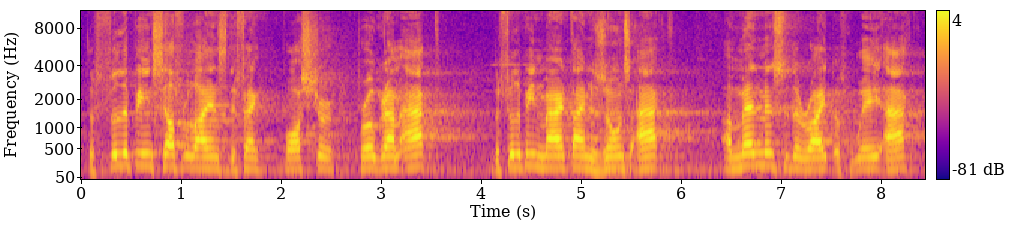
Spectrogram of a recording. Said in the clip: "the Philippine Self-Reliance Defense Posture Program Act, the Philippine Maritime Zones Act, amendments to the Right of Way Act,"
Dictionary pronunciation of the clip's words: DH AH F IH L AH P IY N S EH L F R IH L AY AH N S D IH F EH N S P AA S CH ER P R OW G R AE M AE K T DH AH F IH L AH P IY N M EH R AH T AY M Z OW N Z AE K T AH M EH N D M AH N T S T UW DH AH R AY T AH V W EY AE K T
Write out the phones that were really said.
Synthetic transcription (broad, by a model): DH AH F IH L AH P IY N S EH L F R IH L AY AH N S D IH F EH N P AA S CH ER P R OW G R AE M AE K T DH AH F IH L AH P IY N M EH R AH T AY M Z OW N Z AE K T AH M EH N D M AH N T S T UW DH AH R AY T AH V W EY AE K T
